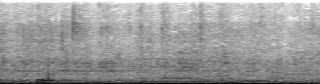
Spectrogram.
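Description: Stroller wheels rolling over tarmac with a steady low rumble, with footsteps, under a brick underpass.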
